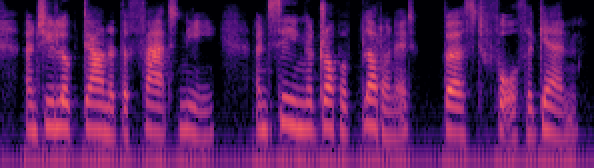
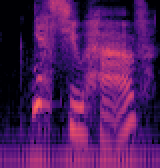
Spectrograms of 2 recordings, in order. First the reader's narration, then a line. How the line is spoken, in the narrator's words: said Sarah cheerfully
